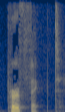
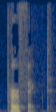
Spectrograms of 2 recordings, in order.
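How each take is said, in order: First: The stress is on the first syllable. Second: The same.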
